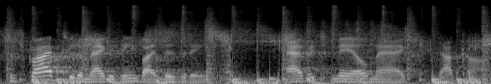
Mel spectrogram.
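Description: A man reading a scripted podcast sponsor message in a smooth promotional way. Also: medium pitch, lively intonation, normal speed. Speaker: ad announcer. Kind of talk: scripted ad read. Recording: roomy with loud music bed.

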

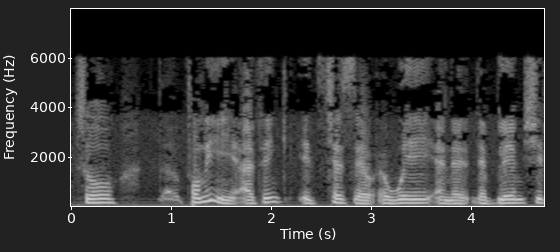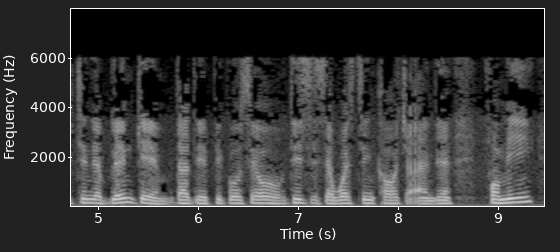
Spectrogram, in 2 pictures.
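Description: A man's voice: mid-range voice, moderate pace, husky. Earnest Ghanaian man, muffled line. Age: 30s. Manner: earnest, repeats phrases for emphasis. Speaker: interviewee. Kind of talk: candid interview answers. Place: at home.

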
